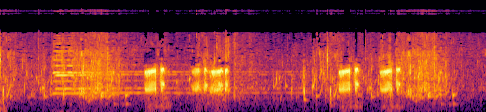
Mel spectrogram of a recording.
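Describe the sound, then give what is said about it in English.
A frog croaks in a pond: four loud, raspy calls in two quick pairs, over a steady buzzing chorus of other frogs in the background. “This frog lives in a pond.”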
